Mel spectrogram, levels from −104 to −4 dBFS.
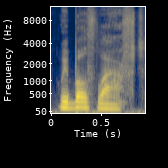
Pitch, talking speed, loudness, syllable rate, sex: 115 Hz, 190 wpm, -19 LUFS, 5.2 syllables/s, male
